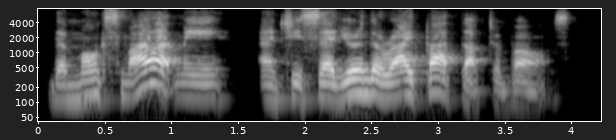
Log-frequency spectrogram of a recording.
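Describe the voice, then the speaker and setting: Vocal fry runs through a man's animated delivery. He keeps a moderate pace against a quiet background. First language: not English. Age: 50s. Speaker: physician. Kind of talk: casual chat.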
